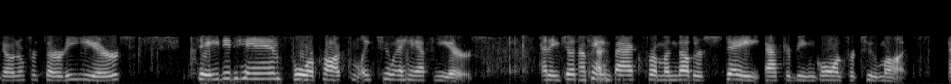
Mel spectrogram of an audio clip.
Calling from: Philadelphia, Pennsylvania, United States; I am calling from Philadelphia, PA.

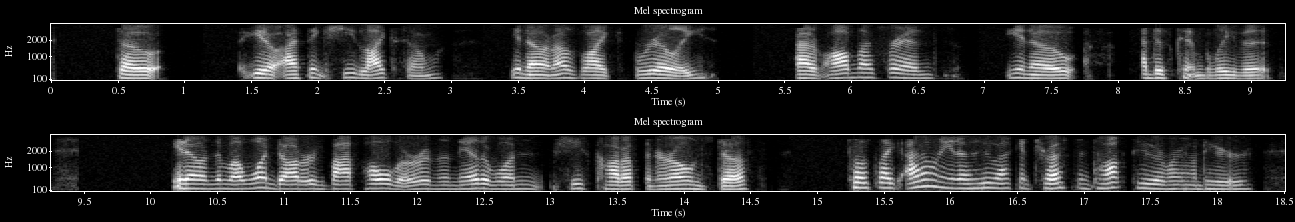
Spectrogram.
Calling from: Florida, United States; from Florida.

